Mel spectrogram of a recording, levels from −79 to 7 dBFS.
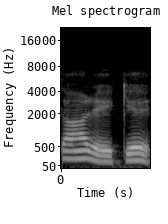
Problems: low volume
